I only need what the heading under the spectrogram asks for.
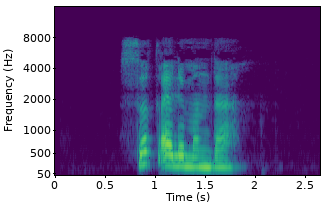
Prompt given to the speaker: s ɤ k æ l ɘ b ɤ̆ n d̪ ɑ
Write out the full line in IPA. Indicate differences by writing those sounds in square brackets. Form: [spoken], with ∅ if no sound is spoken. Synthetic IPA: s ɤ [q] æ l ɘ [m] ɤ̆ n d̪ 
